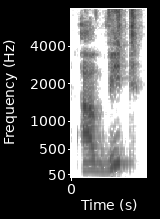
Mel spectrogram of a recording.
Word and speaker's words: Vite: So I'm inside of official documentation of Vite, and let's head on to get started with Vite. So Vite is a French word pronounced as vite, and it means fast.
